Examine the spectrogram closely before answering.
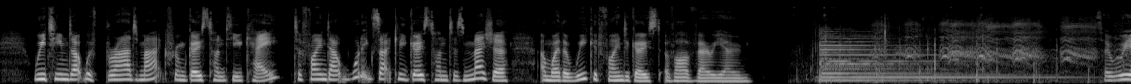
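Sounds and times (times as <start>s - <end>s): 
speech: 0.3s - 8.3s, 11.0s - 11.2s
crows cawing loudly and harshly: 8.6s - 11.2s.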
